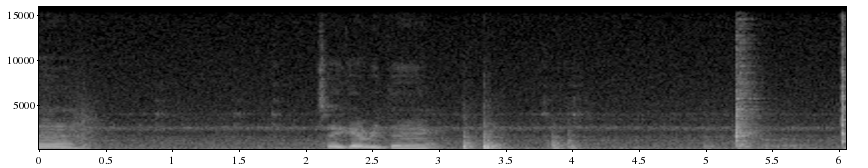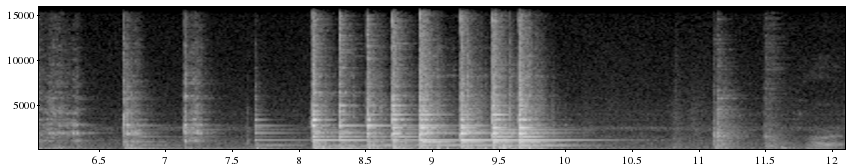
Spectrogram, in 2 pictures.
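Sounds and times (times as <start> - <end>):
utensil clinking against bowl: 6.0 - 10.4.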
